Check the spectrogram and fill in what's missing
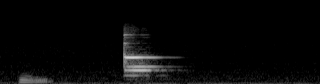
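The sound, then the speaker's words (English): A cell phone left unsilenced during a presentation in a theater rings with a single bright, bell-like electronic chime that fades out over about half a second, just after a brief low murmur. “Someone forgot to silence their damn cell phone during the presentation.”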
